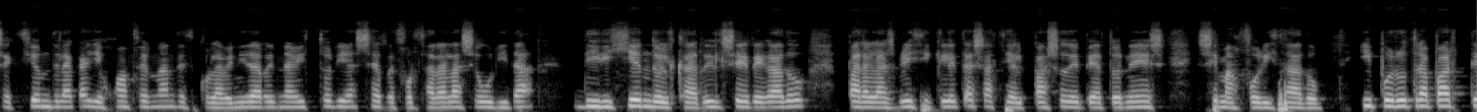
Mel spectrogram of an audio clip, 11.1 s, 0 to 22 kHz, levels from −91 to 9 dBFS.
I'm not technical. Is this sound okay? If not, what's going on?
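No. A noise suppressor applied to music or sounds was left switched on. It was designed for speech, so it mistakes steady tones and lingering echoes for background noise and keeps turning them down. The whole clip pumps and thins out as the level rises and falls.

The worst moments are sound cut by the noise suppressor, at 0.0 to 0.21, 0.8 to 1.57, 2.31 to 2.5, 2.83 to 3.22, 3.98 to 4.38, 7.45 to 7.77 and 9.93 to 10.23 seconds. At those points held or fading sound drops away sharply or stops early, while sudden hits still come through.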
